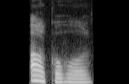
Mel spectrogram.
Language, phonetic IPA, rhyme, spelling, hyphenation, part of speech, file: Hungarian, [ˈɒlkohol], -ol, alkohol, al‧ko‧hol, noun, Hu-alkohol.ogg
- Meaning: 1. alcohol (an organic compound) 2. alcohol (an intoxicating beverage)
